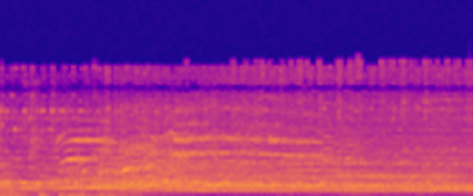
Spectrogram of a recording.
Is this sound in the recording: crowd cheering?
yes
